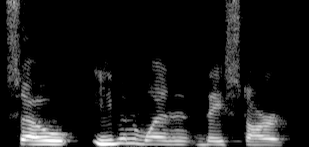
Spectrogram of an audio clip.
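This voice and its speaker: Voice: mid-range voice, takes it slowly, mellow. A podcast co-host in casual chat, telling long rambling stories and slipping into quoted voices.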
